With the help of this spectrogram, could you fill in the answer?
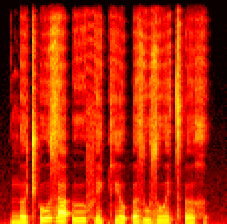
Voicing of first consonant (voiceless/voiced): voiced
